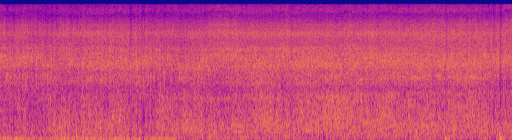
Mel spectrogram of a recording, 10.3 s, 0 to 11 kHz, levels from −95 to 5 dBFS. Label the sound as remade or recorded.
recorded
